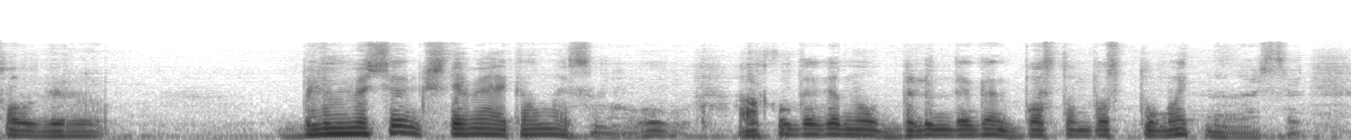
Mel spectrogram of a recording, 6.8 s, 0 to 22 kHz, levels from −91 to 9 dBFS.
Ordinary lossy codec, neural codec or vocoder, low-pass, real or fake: none; codec, 44.1 kHz, 2.6 kbps, SNAC; 7.2 kHz; fake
